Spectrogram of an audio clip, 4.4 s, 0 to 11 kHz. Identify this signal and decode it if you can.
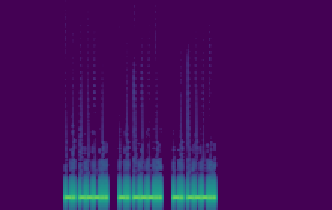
Morse code, heard as a keyed tone, about 49 wpm, 700 Hz. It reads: N8 N8 N8
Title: Callsign Prefixes for Top 25 DXCC - Repeated 3x - 50wpm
